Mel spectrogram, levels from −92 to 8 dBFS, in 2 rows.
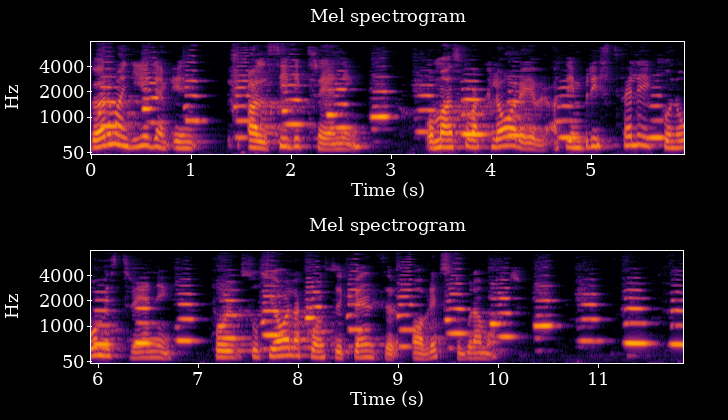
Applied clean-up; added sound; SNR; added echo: classical method log-MMSE.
